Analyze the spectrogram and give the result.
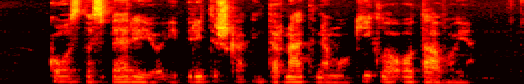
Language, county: Lithuanian, Panevėžys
